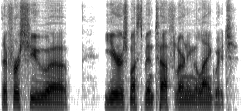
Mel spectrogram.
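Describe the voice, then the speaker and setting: A middle-aged man hosting an interview, courteous and halting, with many filler sounds. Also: fairly low pitch, level tone, sharp tone, smooth, no echo. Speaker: host.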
